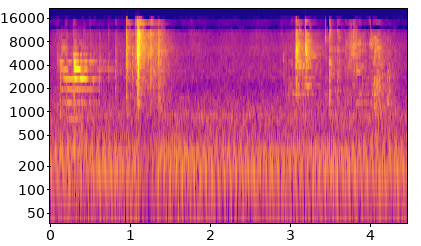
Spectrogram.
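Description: Metal pieces clinking and tapping: a short ringing clink near the start, a sharp tap about a second in, and a few lighter clinks around three seconds in, over a steady low hum.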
